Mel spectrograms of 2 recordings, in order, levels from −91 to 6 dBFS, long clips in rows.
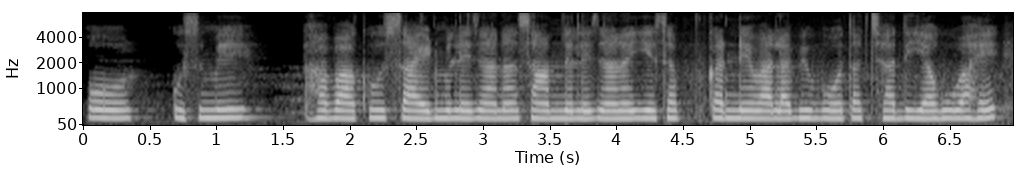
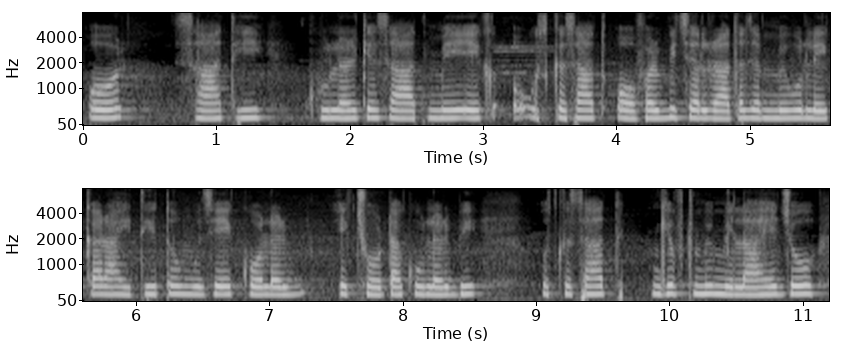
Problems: constant background noise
